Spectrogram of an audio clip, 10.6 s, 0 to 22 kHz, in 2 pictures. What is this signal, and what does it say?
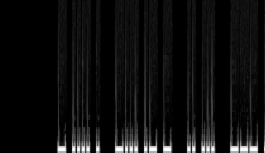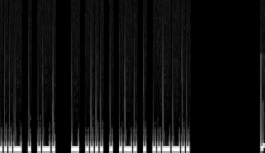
Morse code, heard as a keyed tone, about 25 wpm, 700 Hz. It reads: THE BAT IS OVER THERE?
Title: Sentences from Top 1500 Words 25wpm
